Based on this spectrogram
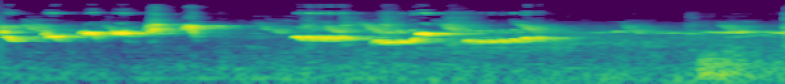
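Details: Short ngeplong phrase by a white-rumped shama: quick bright whistles, then a lower rolling trill, fading into a thin, sustained high whistle.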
